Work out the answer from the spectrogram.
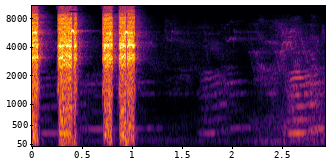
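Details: Black francolin (Sindhi kala tetar) calling: a short series of four loud, harsh, grating notes grouped in pairs, followed by quiet faint sounds and a soft voice-like murmur.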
